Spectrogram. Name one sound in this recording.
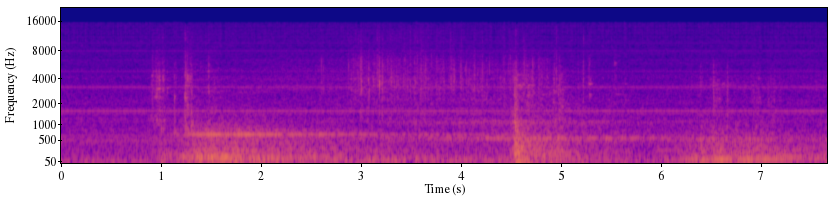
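A heavy mechanical clunk rings out, followed by a low rumbling hum.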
